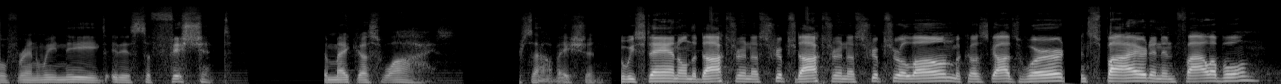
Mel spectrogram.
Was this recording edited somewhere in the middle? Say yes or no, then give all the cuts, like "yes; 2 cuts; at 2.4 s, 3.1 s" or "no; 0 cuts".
yes; 4 cuts; at 1.0 s, 6.1 s, 7.9 s, 10.6 s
